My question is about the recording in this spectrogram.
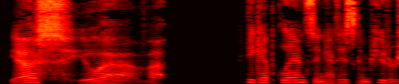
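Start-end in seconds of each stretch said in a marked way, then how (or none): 0.1-1.7 ragged, breathy and worn out. A narrator's reading. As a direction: exhale it raggedly, barely voiced. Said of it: "James replied in a ragged, breathy voice".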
